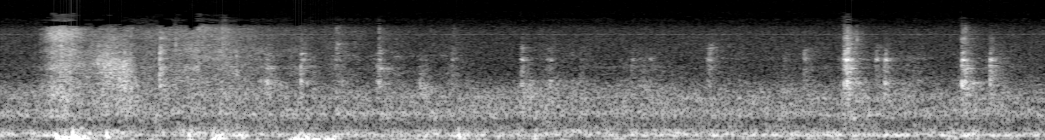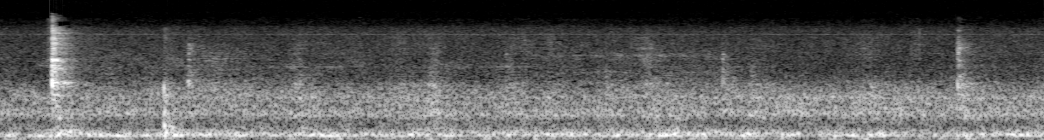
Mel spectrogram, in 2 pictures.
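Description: Near silence with faint room tone, broken by a few soft knocks in the first second and a half and a few sharp light clicks around four to five and a half seconds in, from hands handling the metal front-suspension parts of a race car.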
